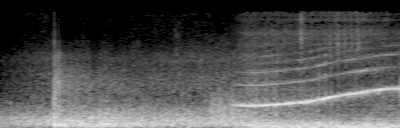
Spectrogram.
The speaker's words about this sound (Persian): بمباران، صدای آمبولانس و شیون بازماندگان.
